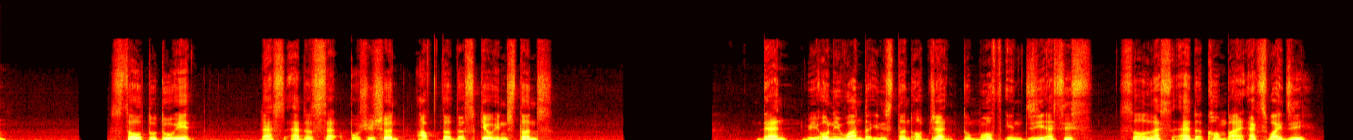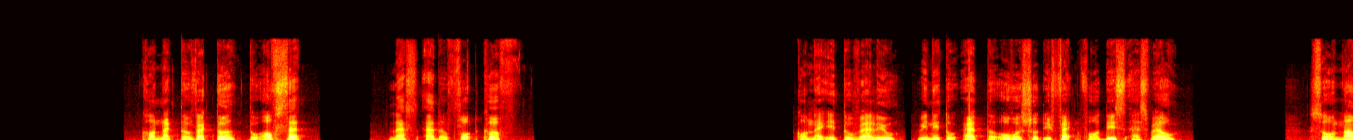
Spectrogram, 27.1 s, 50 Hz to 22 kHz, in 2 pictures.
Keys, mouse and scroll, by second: 1.5-1.9 middle drag, 2.1 middle click, 2.7 shift+a, 6.3 drag, 6.6-7.0 drag, 7.4 shift+click, 11.6 shift+a, 14.8-16.4 drag, 17.1 click, 17.6 click, 17.8 click, 18.3 shift+a, 20.7-22.3 drag, 22.5 click, 22.7-24.3 drag, 24.8 click, 25.1 shift+click, 26.2 click.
